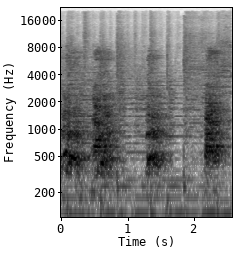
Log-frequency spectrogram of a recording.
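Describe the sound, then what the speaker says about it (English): Several dogs barking in the background, gruff bow-wow barks in three or four bursts spaced about a second apart, fairly loud and echoing, with no talk over them. "you got the dogs barking in the background"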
